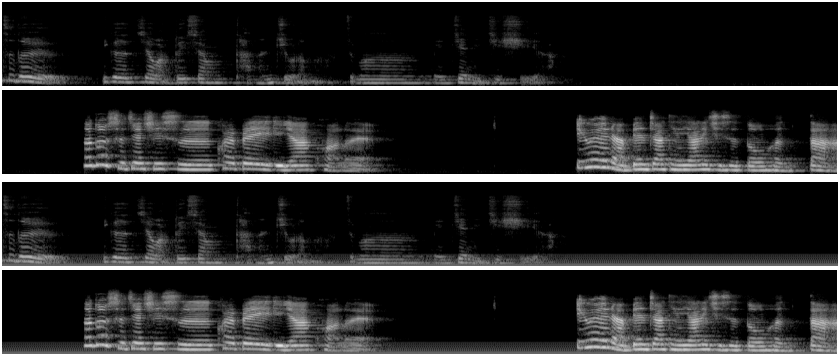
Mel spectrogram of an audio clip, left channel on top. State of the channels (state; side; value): noise; right; hum, 23 dB below the sound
